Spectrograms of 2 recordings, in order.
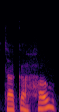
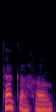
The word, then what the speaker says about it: Tuckahoe: Eastern Shore men usually pronounce the word took as tuck, Tuckahoe, therefore, is in Maryland parlance Tuckahoe.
